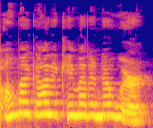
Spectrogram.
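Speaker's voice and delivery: mock surprised person. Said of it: "And then people go".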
